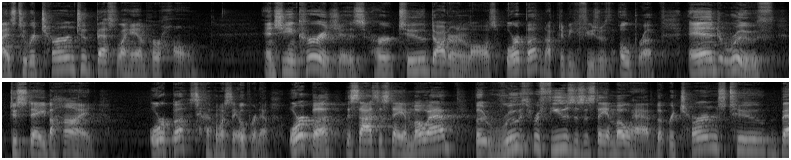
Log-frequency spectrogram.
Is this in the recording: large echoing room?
yes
